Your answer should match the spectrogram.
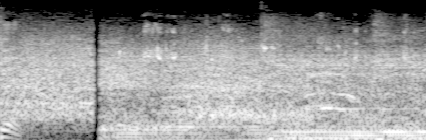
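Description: Basketball game sound in an arena: a ball dribbling on the hardwood court and sneakers squeaking over steady crowd noise. The sound cuts abruptly about half a second in, and steady sustained tones come in after the cut.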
